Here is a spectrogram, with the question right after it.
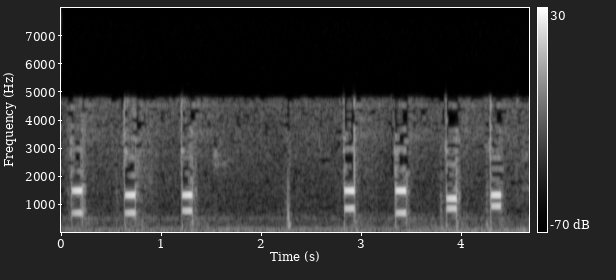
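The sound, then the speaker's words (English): A toll-free 800 phone number being keyed in with touch tones: eight sharp two-pitch beeps in two quick groups of three, then four more after a brief pause, over a steady low hum, no voices. “please forgive the dial tone you're about to hear. Okay. As I dial this number.”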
